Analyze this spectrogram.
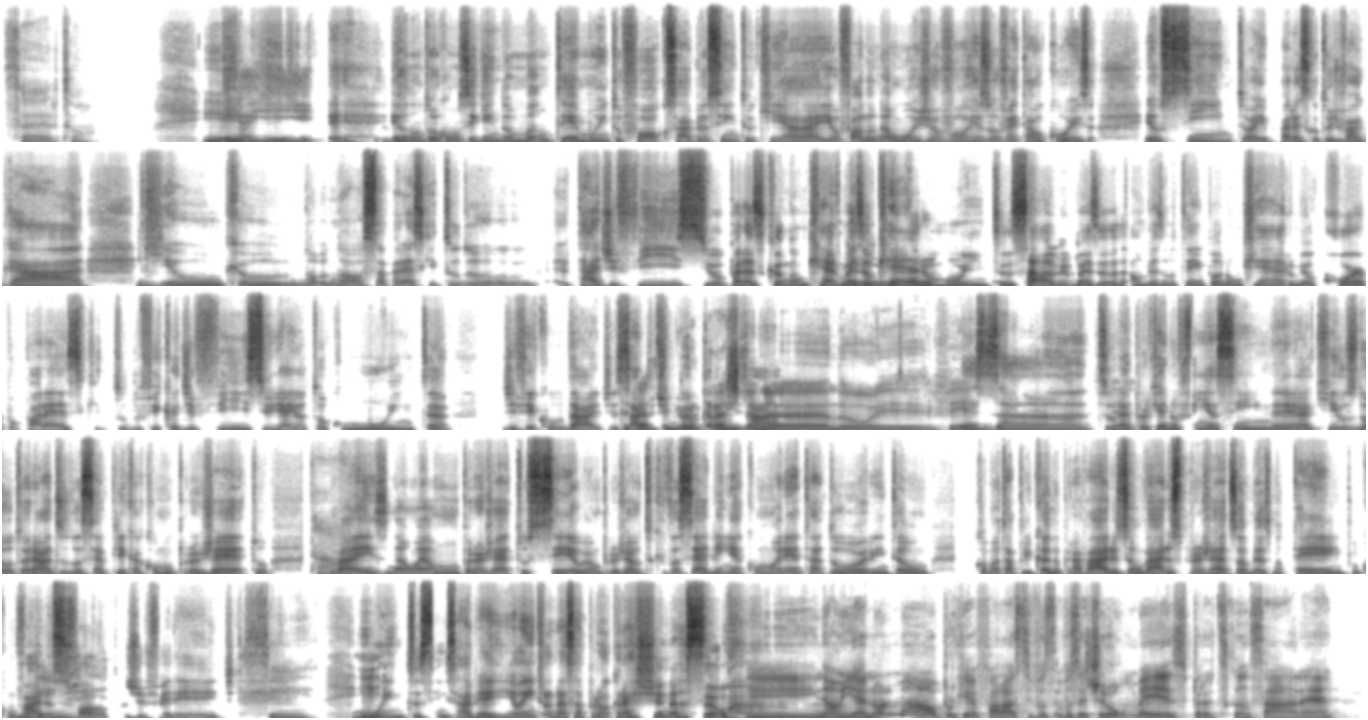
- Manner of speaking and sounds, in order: unintelligible speech; other background noise; stressed: "muita"; tapping; "projeto" said as "progelto"; chuckle
- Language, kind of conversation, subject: Portuguese, advice, Como consigo manter o foco por longos períodos de estudo?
